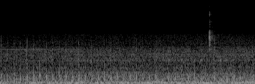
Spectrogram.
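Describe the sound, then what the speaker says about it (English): Ka-50 Black Shark attack helicopter in flight within a simulation game: a steady, dense rotor and turbine drone holding at an even level, with a brief high click near the end. "So you can just fly this how you would fly a regular helicopter."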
